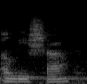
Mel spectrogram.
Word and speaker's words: Alicia: No, it's pronounced Alicia. Alicia confirmed.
